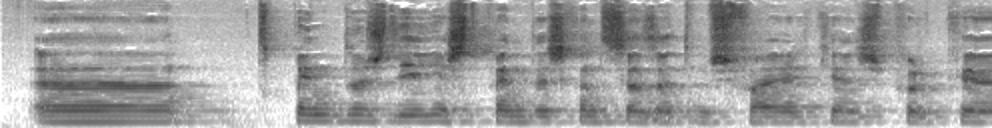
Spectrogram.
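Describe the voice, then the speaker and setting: A man's flat, monotone voice at a medium pitch and fairly slow pace, with audible room echo and noticeable background noise. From Portugal, Madeira. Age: 20s. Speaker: luthier. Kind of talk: interview. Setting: workshop. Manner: halting.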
